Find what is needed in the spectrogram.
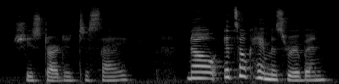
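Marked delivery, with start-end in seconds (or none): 1.9-3.3 hurried. Acted. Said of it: "I said quickly".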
